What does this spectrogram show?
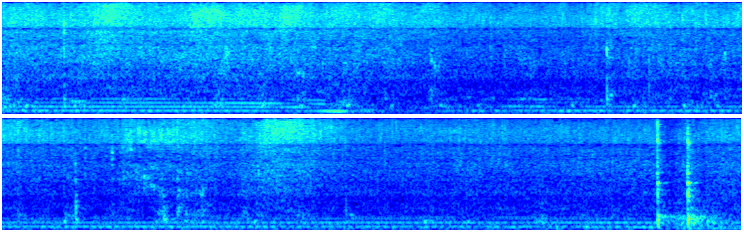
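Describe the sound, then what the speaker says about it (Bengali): Spice masala with grated tomato sizzles and fries in a pan, stirred continuously in a steady close crackle, with a couple of sharp utensil knocks near the end and no talking. "মশলাটা ভাজা ভাজা হয়েছে,"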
